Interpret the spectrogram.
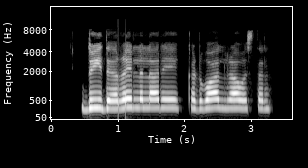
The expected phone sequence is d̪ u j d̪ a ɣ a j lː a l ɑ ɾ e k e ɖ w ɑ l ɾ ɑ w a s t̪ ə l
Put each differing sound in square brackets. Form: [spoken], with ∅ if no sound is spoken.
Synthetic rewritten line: d̪ u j d̪ [ə] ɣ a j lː a l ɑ ɾ e k [a] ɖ w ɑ l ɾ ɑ w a s t̪ ə l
